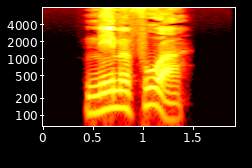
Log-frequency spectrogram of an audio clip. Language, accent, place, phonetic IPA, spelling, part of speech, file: German, Germany, Berlin, [ˌneːmə ˈfoːɐ̯], nehme vor, verb, De-nehme vor.ogg
- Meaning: inflection of vornehmen: 1. first-person singular present 2. first/third-person singular subjunctive I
